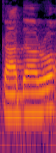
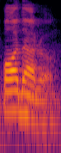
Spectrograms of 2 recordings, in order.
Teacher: দেখুন কাফটা হালকা হবে আর কফটা মোটা হবে।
